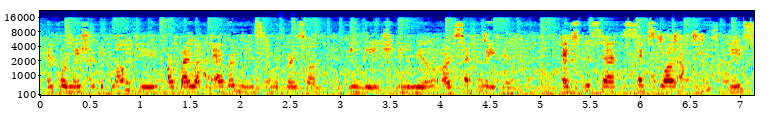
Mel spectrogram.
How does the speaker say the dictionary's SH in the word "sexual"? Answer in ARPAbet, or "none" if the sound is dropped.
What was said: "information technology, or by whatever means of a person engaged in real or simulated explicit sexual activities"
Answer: S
